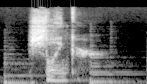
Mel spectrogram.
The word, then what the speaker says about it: Schlenker: If you talk to people in Memphis about Sidney Schlenker, it's very like, Schlenker. You know, it's like this kind of Newman kind of pronunciation.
